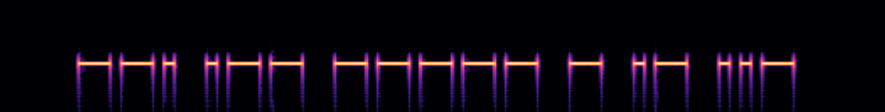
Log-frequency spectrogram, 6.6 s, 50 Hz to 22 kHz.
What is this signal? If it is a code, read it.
Morse code, heard as a keyed tone, about 15 wpm, 700 Hz. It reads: GW0TAU
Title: DXCC-100 Call Signs - 6 Characters - Repeated 3x - 15wpm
